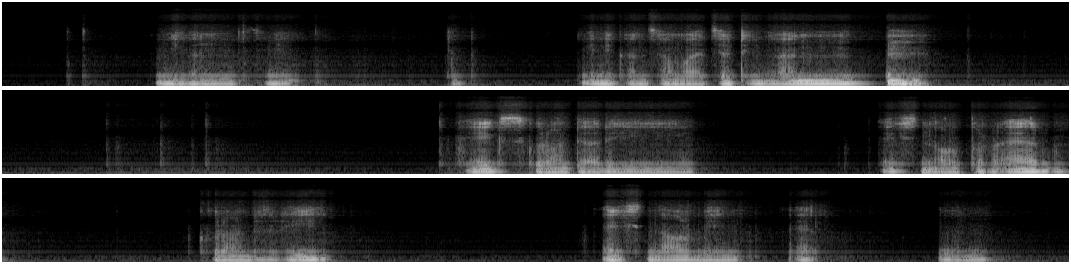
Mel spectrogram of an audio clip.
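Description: An elderly man speaks calmly and explains into a close microphone, in bursts with pauses.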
